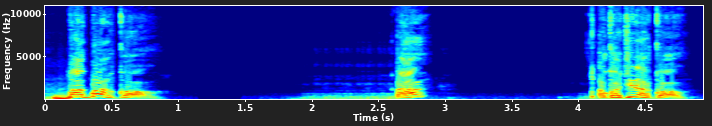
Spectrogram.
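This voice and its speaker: A man's voice: sits high, very animated, slow, darkish tone, husky. A man commenting to camera while scrolling through a page. He talks in a repetitive, scornful way and keeps asking his viewers if they see. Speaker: online commentator.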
